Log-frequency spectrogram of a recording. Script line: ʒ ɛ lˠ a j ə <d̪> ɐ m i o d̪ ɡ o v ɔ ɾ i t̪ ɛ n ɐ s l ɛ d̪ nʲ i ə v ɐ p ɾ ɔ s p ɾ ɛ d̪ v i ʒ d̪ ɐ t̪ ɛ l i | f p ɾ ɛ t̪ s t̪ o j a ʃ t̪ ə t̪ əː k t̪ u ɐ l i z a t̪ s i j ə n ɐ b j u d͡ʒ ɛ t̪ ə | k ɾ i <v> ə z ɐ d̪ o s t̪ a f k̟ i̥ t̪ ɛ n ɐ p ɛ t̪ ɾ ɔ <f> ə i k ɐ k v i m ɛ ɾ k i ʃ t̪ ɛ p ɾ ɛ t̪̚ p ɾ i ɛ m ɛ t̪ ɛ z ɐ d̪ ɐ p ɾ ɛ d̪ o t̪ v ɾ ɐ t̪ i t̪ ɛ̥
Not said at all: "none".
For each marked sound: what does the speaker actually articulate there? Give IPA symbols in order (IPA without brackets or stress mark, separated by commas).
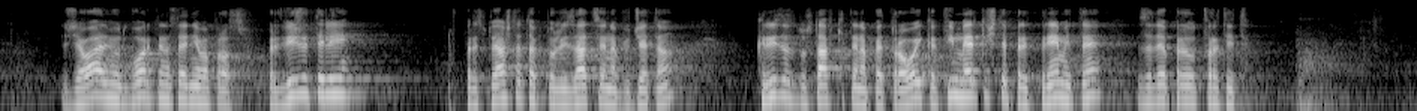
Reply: d̪, z, v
